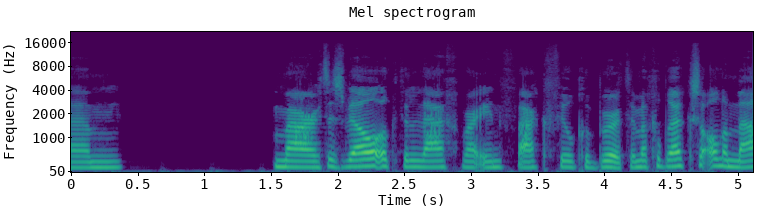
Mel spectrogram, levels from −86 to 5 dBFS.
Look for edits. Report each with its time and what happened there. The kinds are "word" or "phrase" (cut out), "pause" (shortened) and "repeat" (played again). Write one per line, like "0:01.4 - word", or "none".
none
